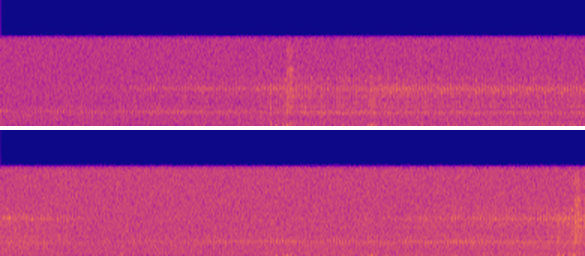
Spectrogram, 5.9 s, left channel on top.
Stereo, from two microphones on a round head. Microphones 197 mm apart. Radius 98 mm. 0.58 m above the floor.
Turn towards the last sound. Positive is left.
No sound to turn to.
